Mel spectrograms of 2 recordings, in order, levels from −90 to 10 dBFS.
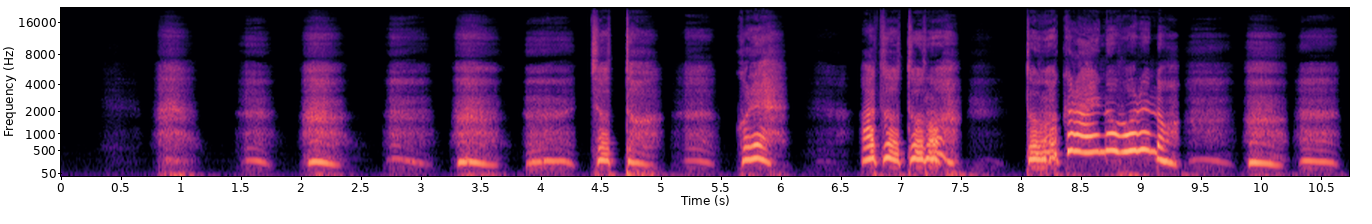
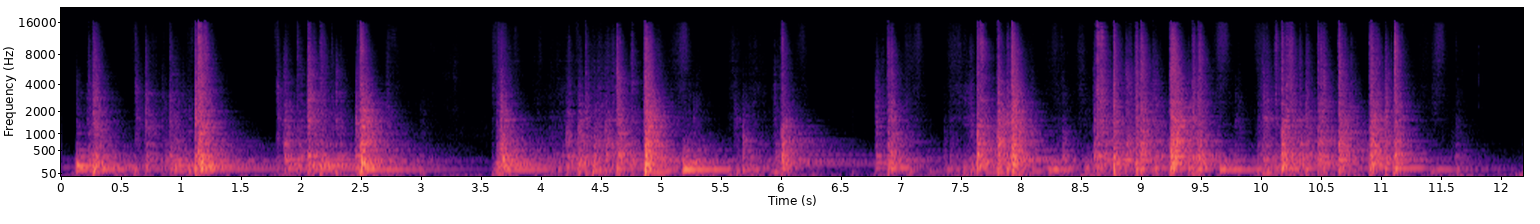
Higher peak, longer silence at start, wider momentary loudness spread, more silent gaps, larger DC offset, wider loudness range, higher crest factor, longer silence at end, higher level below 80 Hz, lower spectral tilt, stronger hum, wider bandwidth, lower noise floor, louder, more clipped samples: first, 0 dBFS vs -4 dBFS; first, 0.8 s vs 0.1 s; first, 23 LU vs 17 LU; neither; neither; first, 11 LU vs 3 LU; second, 18 dB vs 24 dB; about the same, 0.1 s vs 0 s; about the same, -44 dBFS vs -42 dBFS; second, -4.5 dB/octave vs -6 dB/octave; neither; first, 18.5 kHz vs 16.5 kHz; first, -66 dBFS vs -53 dBFS; first, -15 LUFS vs -29 LUFS; neither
